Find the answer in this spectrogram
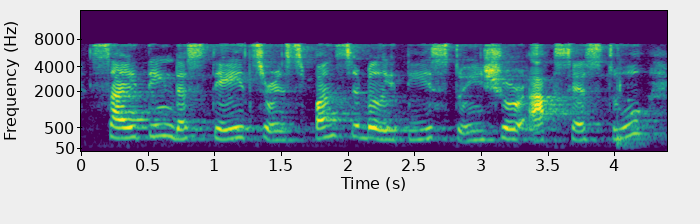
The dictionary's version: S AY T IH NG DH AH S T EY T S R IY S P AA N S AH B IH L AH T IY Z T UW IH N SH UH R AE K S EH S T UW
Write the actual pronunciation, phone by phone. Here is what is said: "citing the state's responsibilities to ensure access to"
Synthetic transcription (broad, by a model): S AY T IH NG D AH S T EY T S R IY S P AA N S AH B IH L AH T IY S T UW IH N SH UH R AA K S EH S T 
